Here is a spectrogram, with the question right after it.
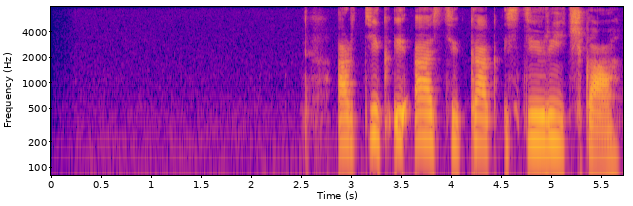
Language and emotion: Russian, neutral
